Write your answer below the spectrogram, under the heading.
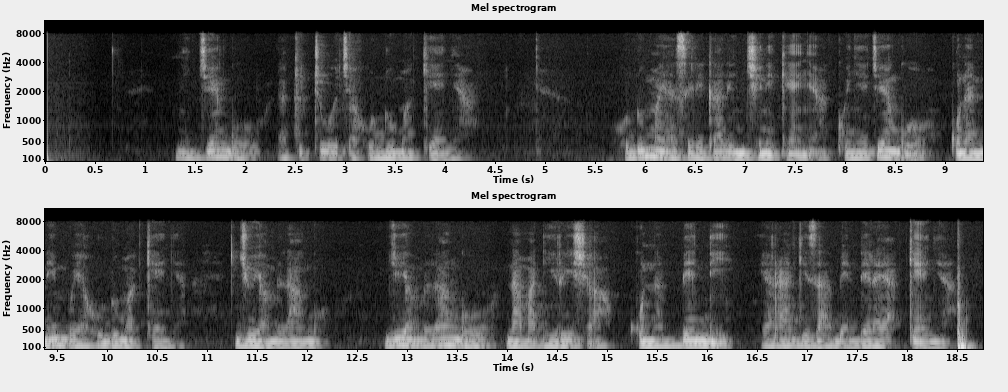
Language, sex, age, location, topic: Swahili, male, 18-24, Kisii, government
